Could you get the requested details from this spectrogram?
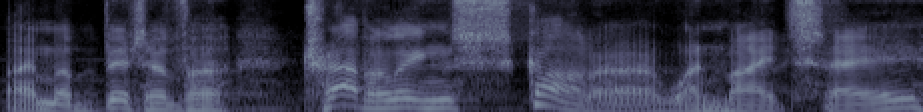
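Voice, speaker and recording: Over faint background music, a man in a put-on character voice speaks fairly slowly at medium pitch, swinging his pitch very widely. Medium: video game. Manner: measured, formal, scholarly.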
